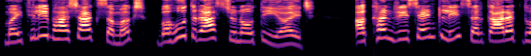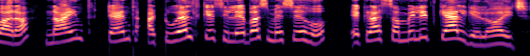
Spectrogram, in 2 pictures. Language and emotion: Maithili, neutral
